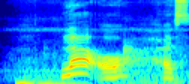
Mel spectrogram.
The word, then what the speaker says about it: Laos: Kong are three beauties of the Mekong River Lao has a climate governance by munsons with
